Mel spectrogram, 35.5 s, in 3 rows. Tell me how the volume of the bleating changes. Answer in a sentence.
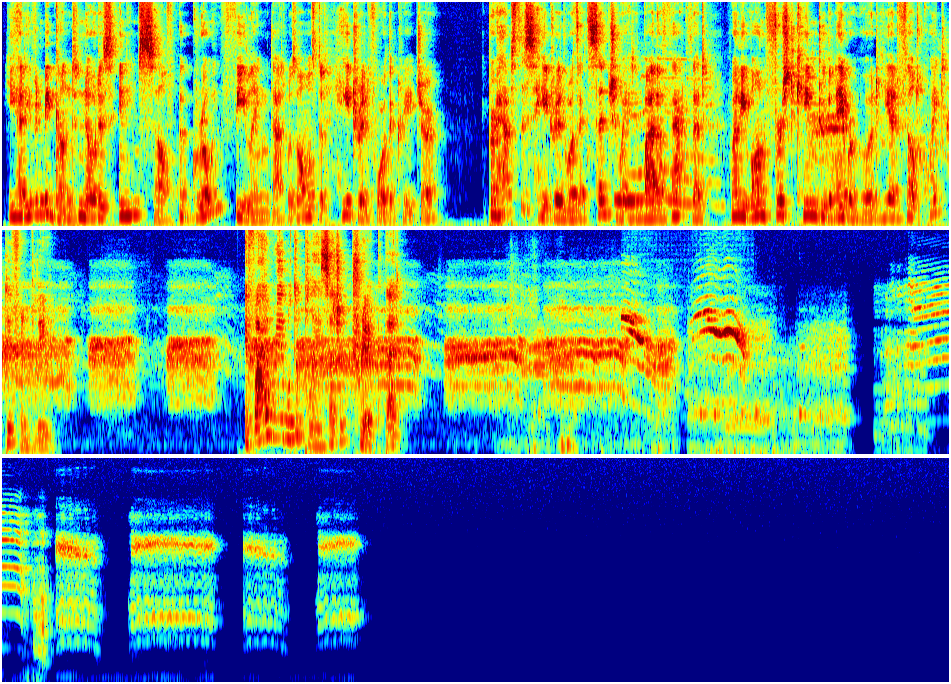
The volume of the bleating goes down.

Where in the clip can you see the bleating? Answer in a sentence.
The bleating can be heard from 18.0 to 28.1 s.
